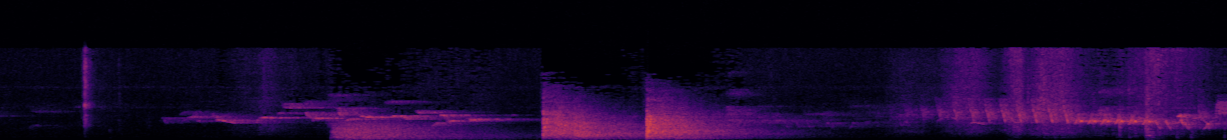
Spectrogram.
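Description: Songbirds chirping, broken in the middle by two loud rushes of noise: the first builds up, the second starts suddenly and carries a sharp crack, then fades away over about two seconds.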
